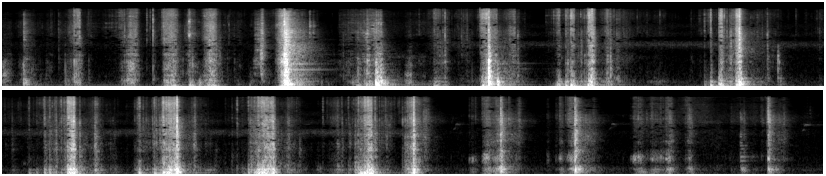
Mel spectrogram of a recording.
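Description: A knife chops through cabbage in steady, repeated strokes.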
